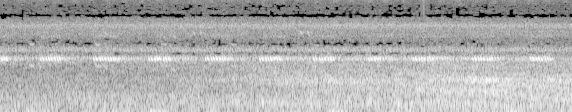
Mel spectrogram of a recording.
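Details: Crickets chirping outdoors in the evening beside a deck where a chihuahua puppy lies; steady high-pitched pulsed chirps repeat about twice a second over a constant broad hiss of background noise.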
